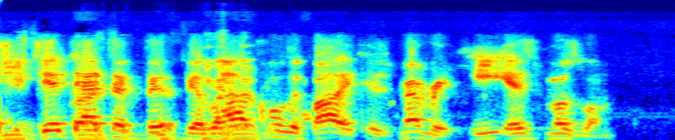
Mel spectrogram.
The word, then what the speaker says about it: Coulibaly: By the way, it's pronounced Coulibaly.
